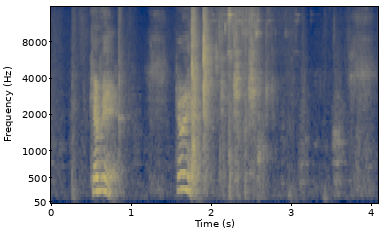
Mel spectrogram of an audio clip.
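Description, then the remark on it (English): A dog gives two sharp, whiny yelps about a second apart, followed by softer snuffling and rustling movement. “Come here, silly dog.”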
